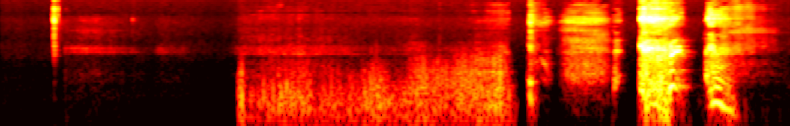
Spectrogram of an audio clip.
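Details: A long rough throat-clearing rattle, then a run of about five harsh coughs in quick succession; a coughing fit.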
